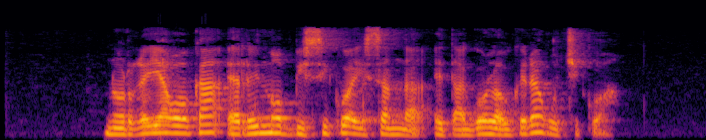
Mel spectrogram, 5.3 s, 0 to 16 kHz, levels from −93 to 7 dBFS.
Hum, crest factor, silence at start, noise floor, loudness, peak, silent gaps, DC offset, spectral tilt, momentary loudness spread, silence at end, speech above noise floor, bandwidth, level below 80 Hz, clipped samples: none; 16 dB; 0.8 s; -66 dBFS; -14 LUFS; 0 dBFS; none; under 0.1%; -6 dB/octave; 11 LU; 0.7 s; 52 dB; 7.8 kHz; -58 dBFS; under 0.1%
